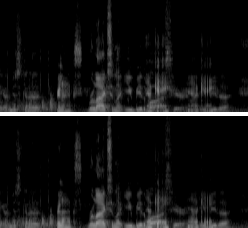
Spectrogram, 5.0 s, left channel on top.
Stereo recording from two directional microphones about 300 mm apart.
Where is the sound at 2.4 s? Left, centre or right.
Right.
